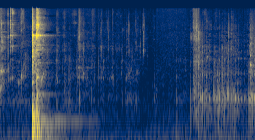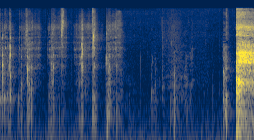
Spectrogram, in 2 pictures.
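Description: Drinking soda from a glass Coca-Cola bottle: a sharp knock about a second in, a run of gulps and swallows from about four to seven seconds, then a loud breathy exhale at the end.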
